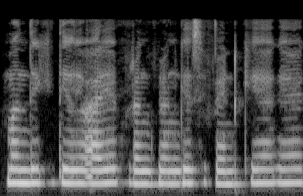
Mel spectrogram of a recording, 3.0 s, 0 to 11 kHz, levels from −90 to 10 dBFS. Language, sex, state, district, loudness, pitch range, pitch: Hindi, female, Bihar, Patna, -15 LUFS, 220-230 Hz, 230 Hz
